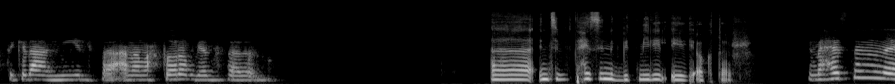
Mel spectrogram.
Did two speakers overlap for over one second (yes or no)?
no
